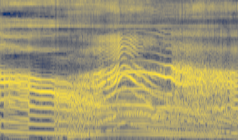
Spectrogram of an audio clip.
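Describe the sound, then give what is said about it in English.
A person imitates a cat with a drawn-out, wavering yowl, loud. The pitch swells upward midway, then settles again, with no talk around it. “I like when cats go like.”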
